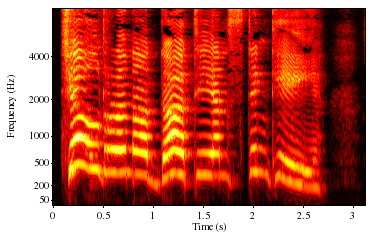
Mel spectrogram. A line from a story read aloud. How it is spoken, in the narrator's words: screamed the Grand High Witch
